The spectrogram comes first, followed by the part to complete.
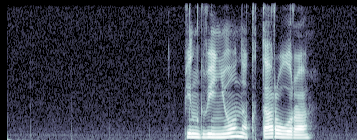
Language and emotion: Russian, neutral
